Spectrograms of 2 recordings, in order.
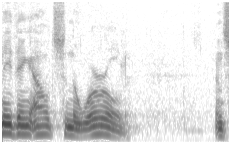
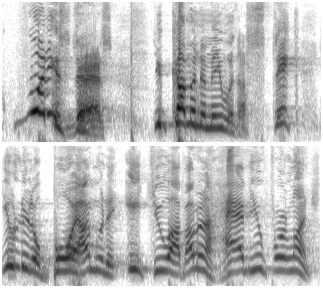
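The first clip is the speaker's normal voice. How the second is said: booming giant; 12 dB louder than usual. Acted. Giant taunting little David, loud mocking roar. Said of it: "The giant comes out, and he's".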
